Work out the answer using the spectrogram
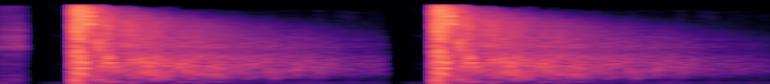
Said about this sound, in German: Er feuert zwei Schüsse auf die Menschen auf dem Rücksitz im Auto. Die Frau trifft er im Unterleib und den Mann im Hals.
